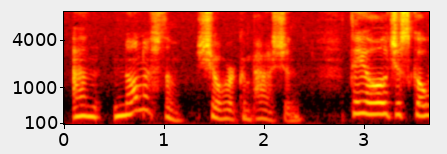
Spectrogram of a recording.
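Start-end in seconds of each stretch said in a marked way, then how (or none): none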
